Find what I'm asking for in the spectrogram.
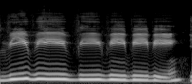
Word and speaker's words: VVVVVV: V V V V V V.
